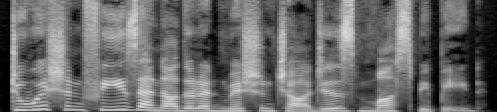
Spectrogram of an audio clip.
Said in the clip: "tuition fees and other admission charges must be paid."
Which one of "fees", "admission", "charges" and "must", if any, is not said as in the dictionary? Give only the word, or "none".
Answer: none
